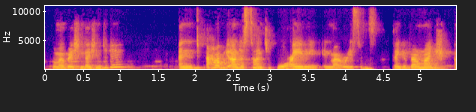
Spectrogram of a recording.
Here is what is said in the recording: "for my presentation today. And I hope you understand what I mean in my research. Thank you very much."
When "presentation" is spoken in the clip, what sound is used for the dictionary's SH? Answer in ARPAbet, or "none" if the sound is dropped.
S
